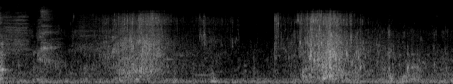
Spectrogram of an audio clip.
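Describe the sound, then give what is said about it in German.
Paddles dip and pull through water in a slow rhythm as three people paddle a boat to a landing spot between two rocks on an island, each stroke a soft swishing splash over a low, lapping background, with no voices. “Die drei Detektive paddelten ein Stück weiter, bis sie eine geeignete Stelle zwischen zwei Felsen fanden und verließen das Boot.”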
